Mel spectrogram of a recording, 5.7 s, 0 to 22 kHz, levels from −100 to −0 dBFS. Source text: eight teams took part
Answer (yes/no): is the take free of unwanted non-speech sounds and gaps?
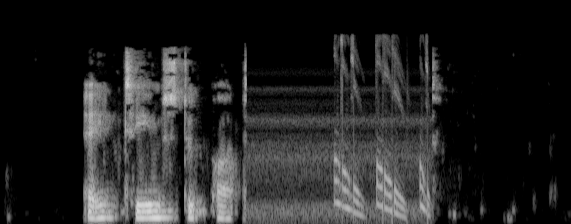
no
